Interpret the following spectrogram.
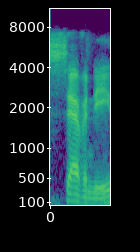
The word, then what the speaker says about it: seventy: sometimes you when a native speaker says 70 that is 7-0 you don't even hear the t at the end 70. you barely hear it 70 70 uh 17 17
